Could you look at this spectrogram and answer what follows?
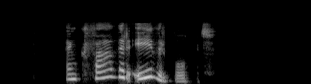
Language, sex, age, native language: Icelandic, female, 30-39, Icelandic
